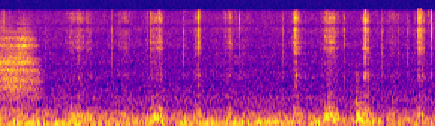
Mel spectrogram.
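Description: Fine steel dip-pen nib (a Nikko Japanese-character nib in a bamboo holder) scratching across paper while writing Chinese characters: faint, irregular short strokes.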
